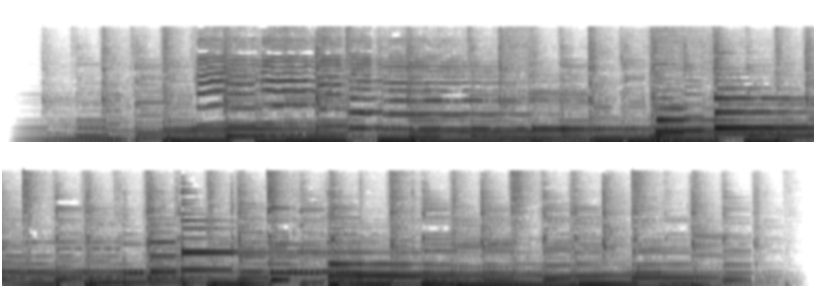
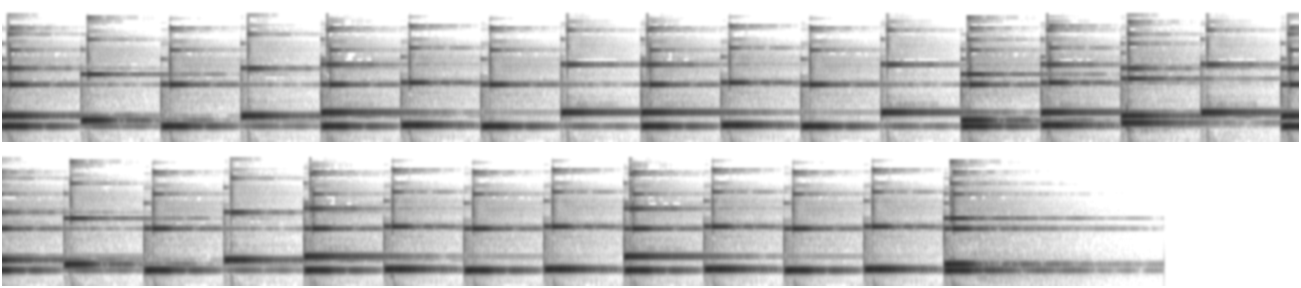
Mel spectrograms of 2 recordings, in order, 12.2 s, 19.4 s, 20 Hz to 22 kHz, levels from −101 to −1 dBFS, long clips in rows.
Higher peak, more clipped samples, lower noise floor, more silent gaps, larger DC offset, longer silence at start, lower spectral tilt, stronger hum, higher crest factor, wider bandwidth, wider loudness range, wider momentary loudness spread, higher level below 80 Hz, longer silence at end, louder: first, -2 dBFS vs -8 dBFS; neither; second, -45 dBFS vs -62 dBFS; neither; neither; first, 0.3 s vs 0 s; first, -7 dB/octave vs 2.5 dB/octave; neither; about the same, 18 dB vs 18 dB; second, 10.5 kHz vs 15.5 kHz; about the same, 2 LU vs 1 LU; about the same, 11 LU vs 13 LU; first, -26 dBFS vs -76 dBFS; second, 0.45 s vs 1.7 s; about the same, -22 LUFS vs -24 LUFS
